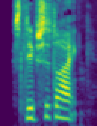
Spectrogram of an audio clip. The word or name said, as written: slipsedreng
